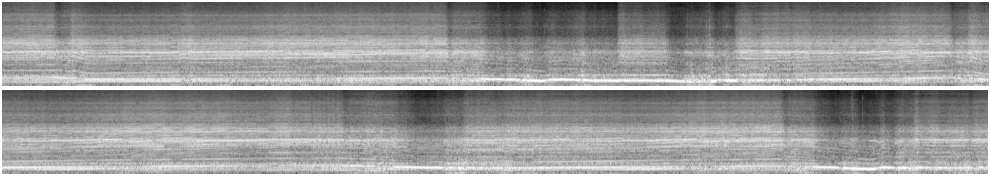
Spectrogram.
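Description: Ford Puma race car's engine heard from inside its stripped, roll-caged cabin, running hard at high revs, with the revs dropping sharply and climbing again several times.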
